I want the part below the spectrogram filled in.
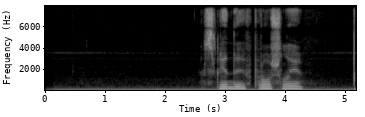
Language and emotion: Russian, neutral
